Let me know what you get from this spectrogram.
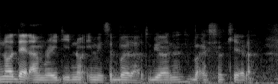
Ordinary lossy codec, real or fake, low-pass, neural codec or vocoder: none; fake; 7.2 kHz; codec, 24 kHz, 3.1 kbps, DualCodec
